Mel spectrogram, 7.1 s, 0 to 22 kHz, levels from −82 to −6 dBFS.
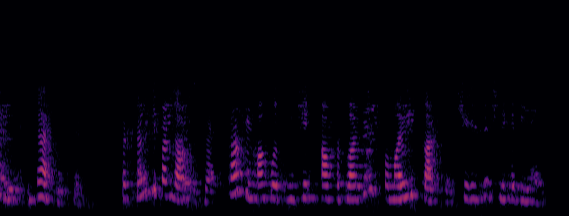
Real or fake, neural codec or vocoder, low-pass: fake; codec, 44.1 kHz, 1.7 kbps, Pupu-Codec; 5.4 kHz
